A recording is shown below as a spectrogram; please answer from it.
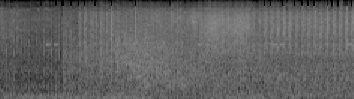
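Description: Dense, continuous gunfire roars through a competitive video game match during a bomb-site fight, a loud unbroken wash of shots and blasts with no voices.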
